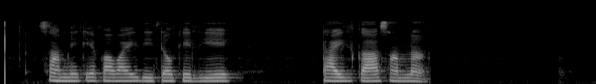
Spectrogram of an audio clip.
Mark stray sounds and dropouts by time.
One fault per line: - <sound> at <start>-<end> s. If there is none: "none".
none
